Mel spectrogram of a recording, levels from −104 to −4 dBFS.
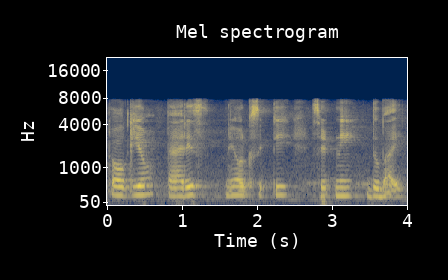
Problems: none marked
